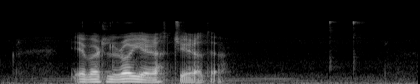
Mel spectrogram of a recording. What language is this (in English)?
Faroese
